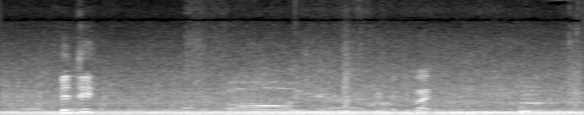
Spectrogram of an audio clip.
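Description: An engine runs steadily at constant speed, a low even hum under people's voices.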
